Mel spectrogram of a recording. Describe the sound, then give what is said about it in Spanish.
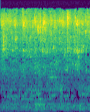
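Water pours steadily into a blender, a continuous gush and splash lasting a couple of seconds with no voices over it. “por la licuadora, estoy echándole el agua.”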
